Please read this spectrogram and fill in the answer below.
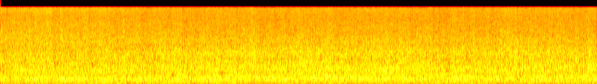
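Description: Wastewater rushing out of a sequencing batch reactor's outlet in discharge mode, pouring down a concrete chute and splashing into the channel below. A steady, even rush of water.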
